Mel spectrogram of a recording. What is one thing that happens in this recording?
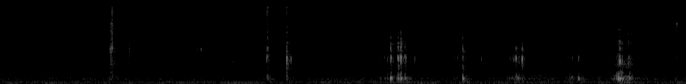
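A young woman crunches on a cookie.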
